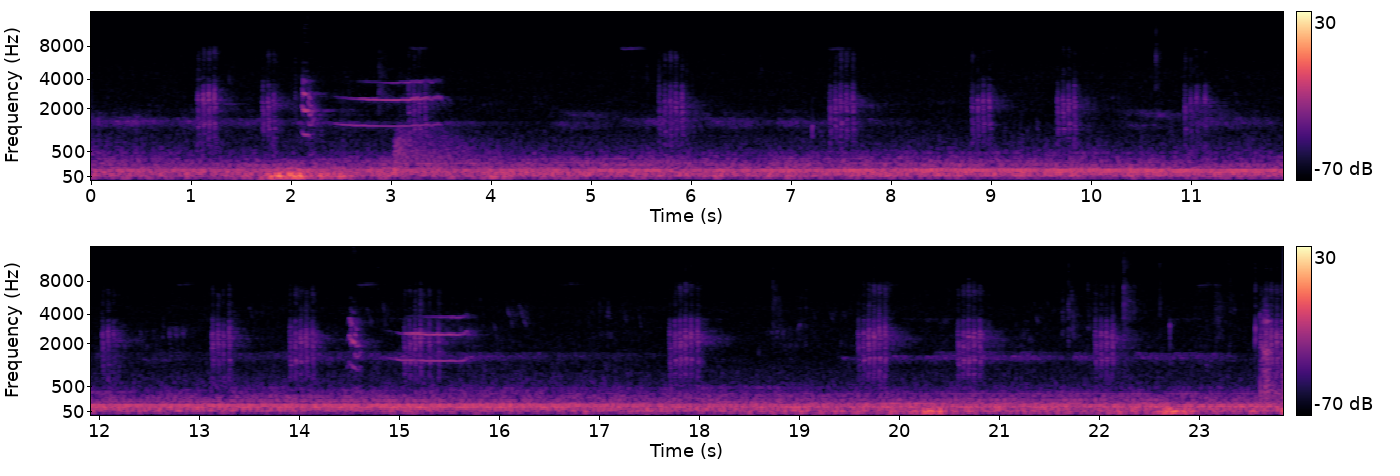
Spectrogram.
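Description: Wild birds calling in the woods: scattered short, sharp calls about once a second, and two longer drawn-out calls, one about three seconds in and one near the middle. A low thump about two seconds in, with a steady low hum underneath.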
